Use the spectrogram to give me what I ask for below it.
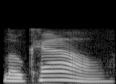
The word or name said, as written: locale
